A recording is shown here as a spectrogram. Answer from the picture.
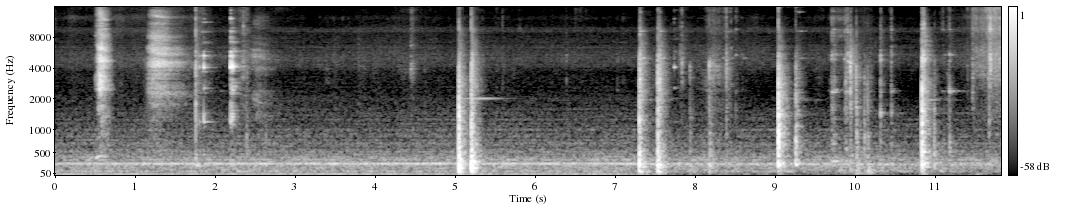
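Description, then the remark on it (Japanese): A piping hot pot of nabeyaki udon noodles is set down and served: scattered sharp clinks and taps of earthenware and utensils, fairly quiet, over a low steady hum with soft breathing. “お待たせいたしました。熱々鍋焼きうどんでございます。”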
